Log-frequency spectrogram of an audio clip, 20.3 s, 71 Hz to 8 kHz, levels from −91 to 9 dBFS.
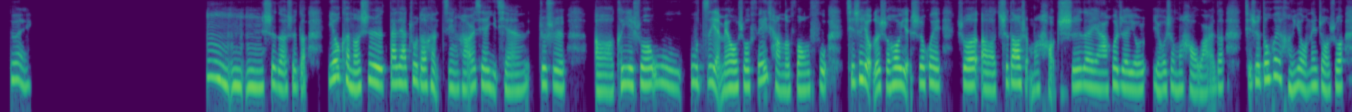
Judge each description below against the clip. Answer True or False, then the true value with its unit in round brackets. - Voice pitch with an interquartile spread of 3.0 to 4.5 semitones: True (3.6 semitones)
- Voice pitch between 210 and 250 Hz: True (215 Hz)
